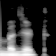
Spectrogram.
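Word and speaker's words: budget: India में आता है हर साल नया बजट तो वही है। ठीक है? तो यहां पे डी साइलेंट होता है। ठीक है? बजट okay बजट at first पहले तो आई हेजिटेटेड।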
